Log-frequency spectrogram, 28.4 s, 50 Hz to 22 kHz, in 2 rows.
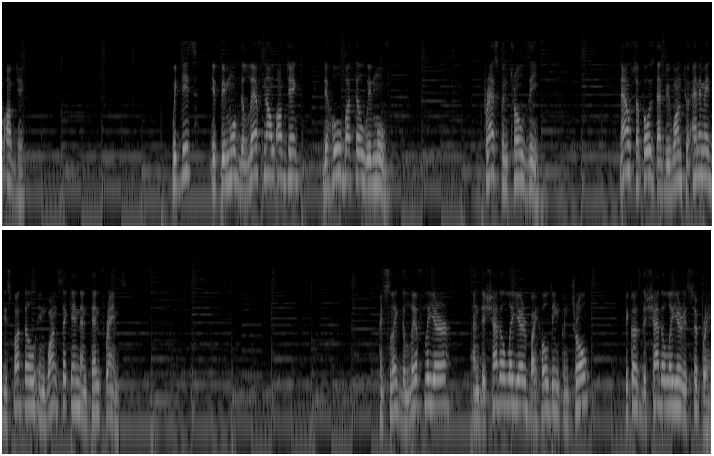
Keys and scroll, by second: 9.5 ctrl+z.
